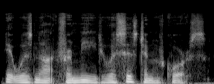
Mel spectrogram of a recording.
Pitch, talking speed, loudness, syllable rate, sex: 90 Hz, 280 wpm, -17 LUFS, 6.0 syllables/s, male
